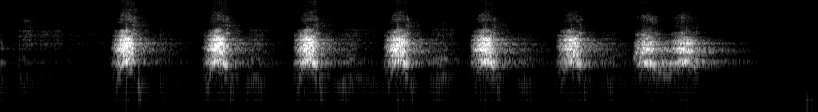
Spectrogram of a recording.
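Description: An animal calling: eight short, loud calls about a second apart, the last two coming close together.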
